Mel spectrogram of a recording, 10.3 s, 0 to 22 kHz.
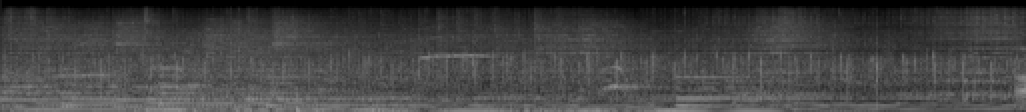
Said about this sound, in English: Take 30 seconds, clap your hands to Jesus in this house.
